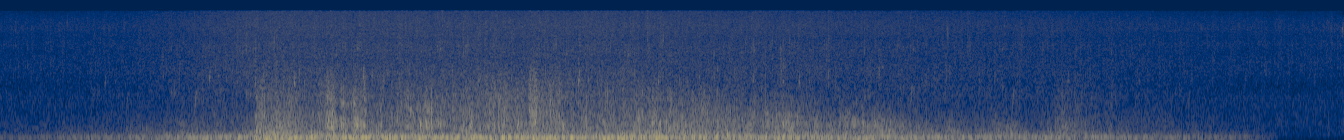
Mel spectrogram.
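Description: Thunderstorm: a long roll of deep thunder over rain, swelling up over about two seconds and fading away near the end.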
